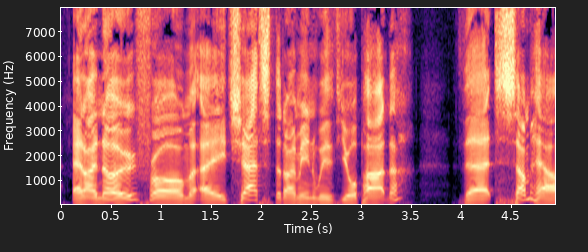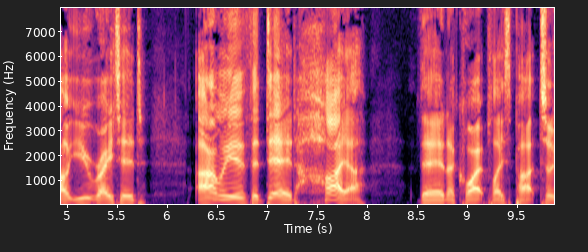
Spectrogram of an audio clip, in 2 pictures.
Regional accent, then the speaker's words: Australia; the reason I'm Australian is my grandfather was Polish and met my grandmother, who's German, at the end of the war, and no one would accept them over there, so they had to move, immigrate to Australia

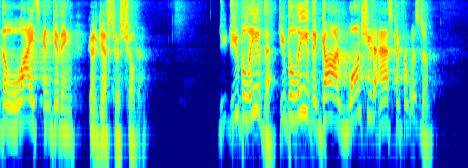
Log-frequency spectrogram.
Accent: the South, United States; I grew up in the South

